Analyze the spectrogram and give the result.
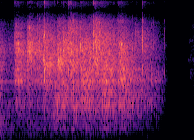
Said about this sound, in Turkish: Bir hep beraber birbirimizi alkışlayalım.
